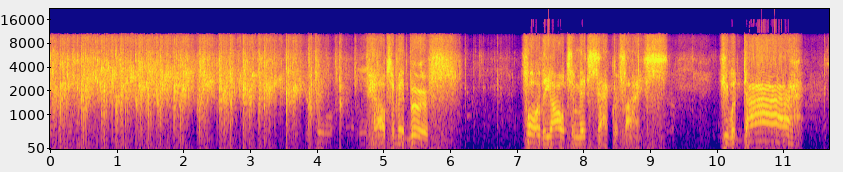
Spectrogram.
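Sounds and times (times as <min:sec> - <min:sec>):
audience clapping in praise: 0:00.0 - 0:06.2
speech: 0:04.9 - 0:06.1, 0:07.2 - 0:09.3, 0:10.1 - 0:11.3.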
